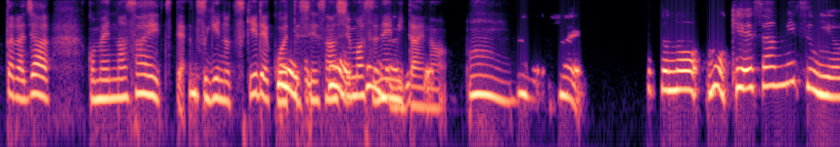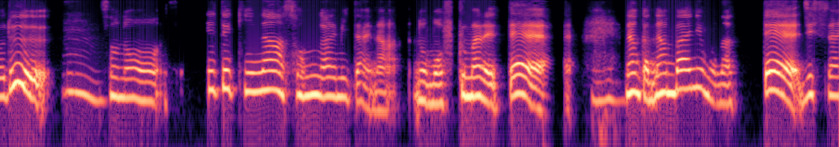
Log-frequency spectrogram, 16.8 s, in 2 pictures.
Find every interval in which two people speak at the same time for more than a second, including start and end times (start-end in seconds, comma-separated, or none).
2.8-4.4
